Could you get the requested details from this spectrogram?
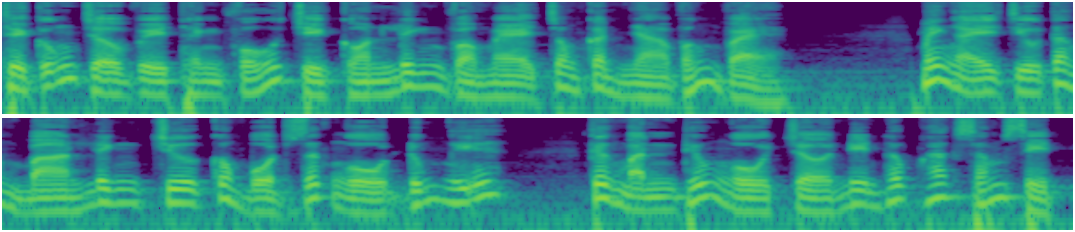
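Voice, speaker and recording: Low-voiced man narrating a ghost story. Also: very animated, normal speed. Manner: dramatic storytelling. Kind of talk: scripted horror story narration.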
